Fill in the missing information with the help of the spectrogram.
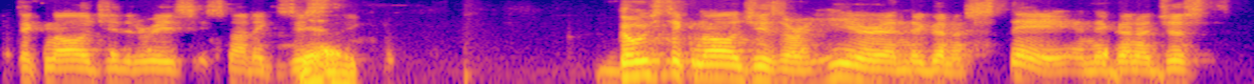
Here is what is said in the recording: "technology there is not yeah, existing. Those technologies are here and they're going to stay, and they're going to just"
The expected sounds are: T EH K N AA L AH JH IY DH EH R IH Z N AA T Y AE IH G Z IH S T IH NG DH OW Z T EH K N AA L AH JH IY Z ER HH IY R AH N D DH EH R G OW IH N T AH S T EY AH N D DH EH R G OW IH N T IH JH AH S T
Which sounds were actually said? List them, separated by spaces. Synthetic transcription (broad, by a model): T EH K N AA L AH JH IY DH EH R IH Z N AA T IH G Z IH S T IH NG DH OW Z T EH K N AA L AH JH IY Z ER HH IY R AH N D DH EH R G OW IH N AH S T EY AH N D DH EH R G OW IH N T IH JH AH S T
